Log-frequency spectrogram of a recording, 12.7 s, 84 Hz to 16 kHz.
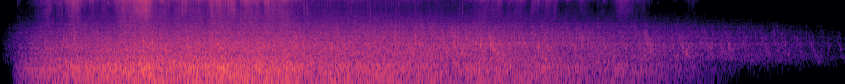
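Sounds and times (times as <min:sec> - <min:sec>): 
surf: 0:00.4 - 0:09.7.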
